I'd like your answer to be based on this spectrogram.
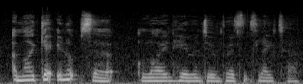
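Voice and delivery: lightly voiced teasing husband; a hint of smug, playful partner; lightly voiced cheeky spouse; Matt's voice. Matt's voice in the reading.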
